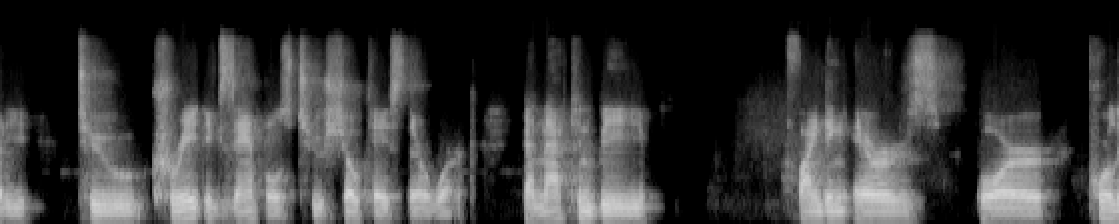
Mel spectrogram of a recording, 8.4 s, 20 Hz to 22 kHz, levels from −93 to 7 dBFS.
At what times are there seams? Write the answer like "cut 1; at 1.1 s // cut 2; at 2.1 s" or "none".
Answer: none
